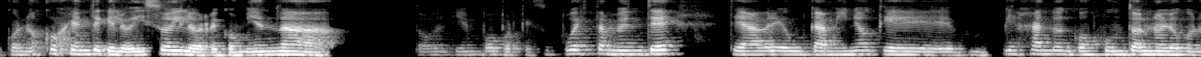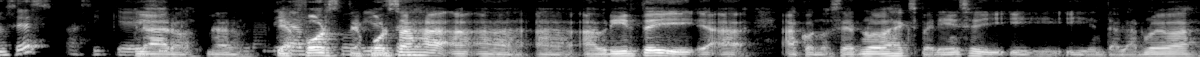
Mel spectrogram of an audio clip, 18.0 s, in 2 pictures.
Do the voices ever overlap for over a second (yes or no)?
yes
